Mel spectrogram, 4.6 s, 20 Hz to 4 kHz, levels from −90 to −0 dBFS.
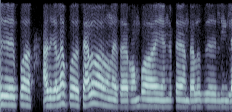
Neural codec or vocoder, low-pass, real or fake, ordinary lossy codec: none; 3.6 kHz; real; none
